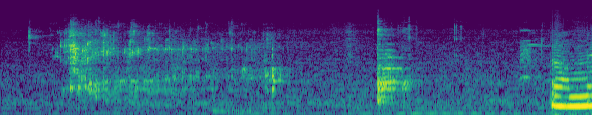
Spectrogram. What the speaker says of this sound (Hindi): आधा गिलास और डाल देते हैं।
